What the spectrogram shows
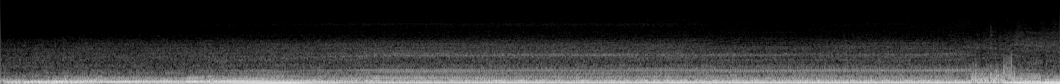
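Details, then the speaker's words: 1999 Honda Civic Si EM1 B16A2, new O2 sensor, plugs and wires, flashing check engine light: uneven, lumpy idle smoothing on a throttle blip; misfires in cylinders 1-4 at idle. "I'm getting a misfire in 1, 2, 3, and cylinder 4. But it turns off when I give it gas."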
